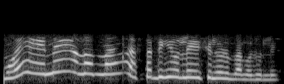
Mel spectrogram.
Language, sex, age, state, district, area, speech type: Assamese, female, 18-30, Assam, Nalbari, rural, conversation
